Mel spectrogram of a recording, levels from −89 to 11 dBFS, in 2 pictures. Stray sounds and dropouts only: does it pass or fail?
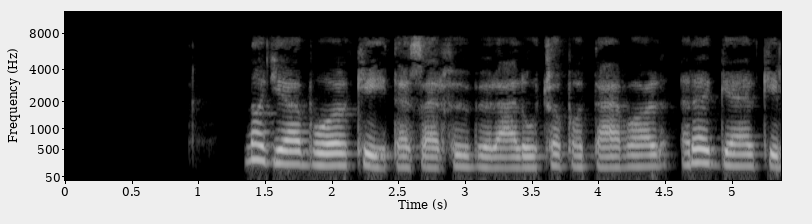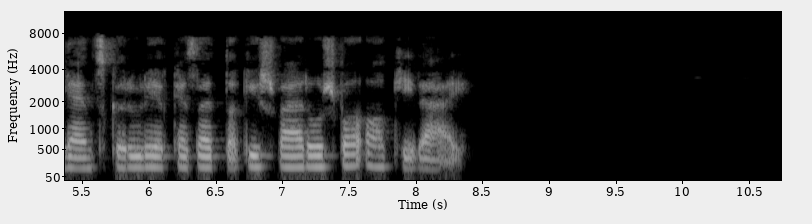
pass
